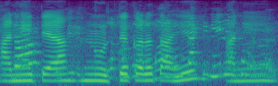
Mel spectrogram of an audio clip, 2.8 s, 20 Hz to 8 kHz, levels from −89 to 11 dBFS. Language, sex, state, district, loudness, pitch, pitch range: Marathi, female, Maharashtra, Mumbai Suburban, -17 LUFS, 215 Hz, 210-225 Hz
